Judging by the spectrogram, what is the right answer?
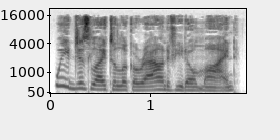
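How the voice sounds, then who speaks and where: A woman's voice: lowish voice, lively intonation, quick pace, no room sound, clean studio sound. A woman voicing a polite but firm, wry male police officer in an audiobook. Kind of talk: audiobook character dialogue.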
